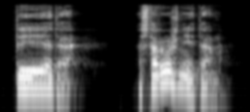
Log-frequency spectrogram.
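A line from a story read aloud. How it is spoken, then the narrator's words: Young man's forced, perfunctory farewell. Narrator (Russian): выдавил парень из себя дежурное напутствие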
